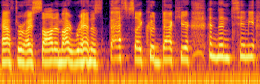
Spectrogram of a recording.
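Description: A man voicing a terrified, scheming schoolboy in a children's story, shouting and stammering breathlessly. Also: high voice, moderate pace, clear, resonant tone, no echo, pitched above the performer's own voice. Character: frantic scheming schoolboy, theatrically terrified, spinning a tale. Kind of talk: acted dialogue in a children's story.

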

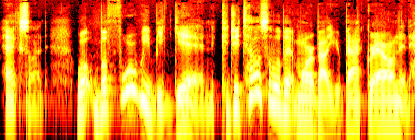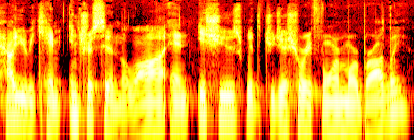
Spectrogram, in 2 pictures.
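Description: Man, American accent, interviewer, lowish pitch, affirming and polite, dry studio-like sound. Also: big pitch swings, brisk, hardly any pauses, dark tone, no room sound. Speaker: podcast host, interviewer. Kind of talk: prepared interview questions.

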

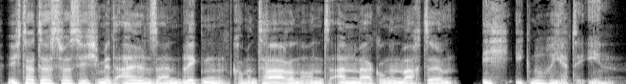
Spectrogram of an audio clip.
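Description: A man's voice: deep voice, lively intonation, moderate pace, no room sound, clean studio sound. A man narrating a horror audiobook in the first person with a dramatic, scripted delivery.

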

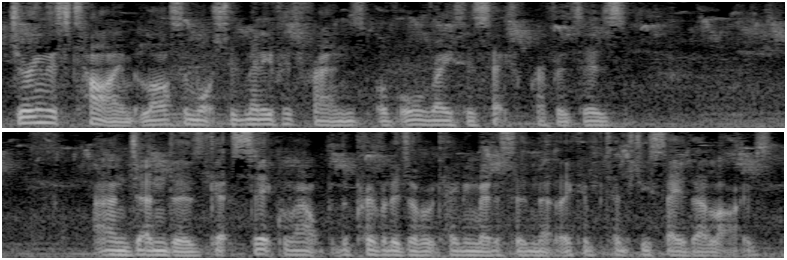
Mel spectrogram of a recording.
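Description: A young man with a lowish voice reads his notes aloud outdoors, tripping over words and starting again. He teases his co-host between lines. Faint birdsong drifts in behind him. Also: steady tone, fairly quick, darkish tone, a little hiss or hum. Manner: teasing, stumbles while reading, restarts words. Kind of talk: casual chat, reading notes aloud. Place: outdoors in the sun.

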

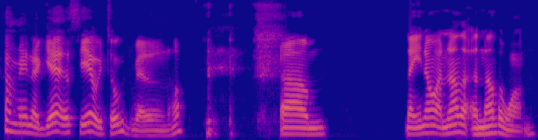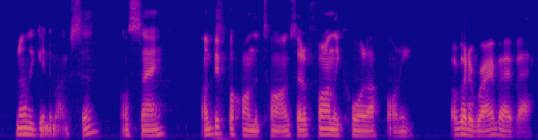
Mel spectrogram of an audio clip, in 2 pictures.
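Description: A man's voice: medium pitch, quick pace, fairly bright tone. An Australian man co-hosting a casual film podcast, talking in a blokey, emphatic way with some swearing. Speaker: podcast co-host.

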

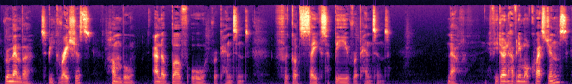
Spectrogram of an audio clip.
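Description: Defence lawyer for a male actor: very low, creaky voice, measured, cautious, earnest. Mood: cautioning. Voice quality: deep, gravelly. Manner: formal, measured advocacy. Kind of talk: audio drama acting.

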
